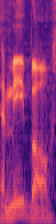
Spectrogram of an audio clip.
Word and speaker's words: amiibo: are really nice let me look how to pronounce this Amy Amo amiibo amiibo okay it's amiibo so I about a few amiibo as well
